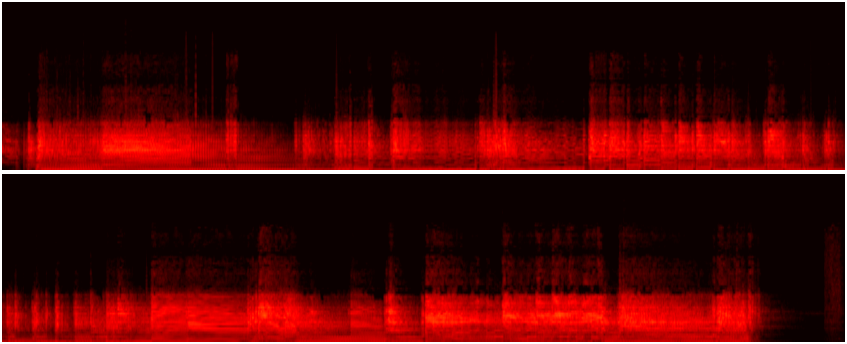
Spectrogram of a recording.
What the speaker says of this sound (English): Let me just increase the fuzz on the fuzz.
